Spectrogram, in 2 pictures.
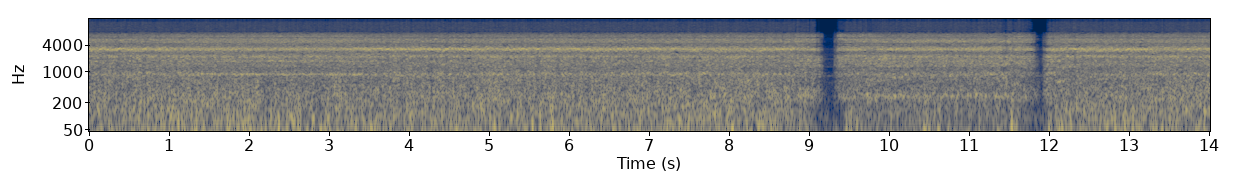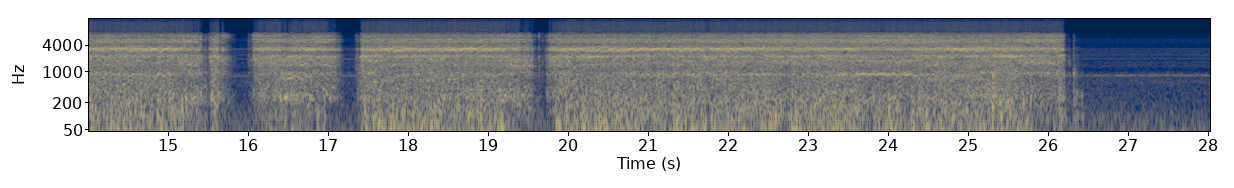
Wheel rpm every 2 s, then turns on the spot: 220, 220, 210, 210, 140, 170, 200, 110, 100, 120, 200, 230, 210, 20.
10-12 26-28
